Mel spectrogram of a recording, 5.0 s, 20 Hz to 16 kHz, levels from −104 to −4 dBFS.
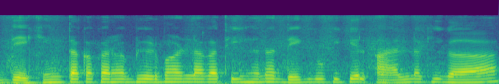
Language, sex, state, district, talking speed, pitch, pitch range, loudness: Chhattisgarhi, male, Chhattisgarh, Sarguja, 170 wpm, 130 Hz, 115-130 Hz, -19 LUFS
